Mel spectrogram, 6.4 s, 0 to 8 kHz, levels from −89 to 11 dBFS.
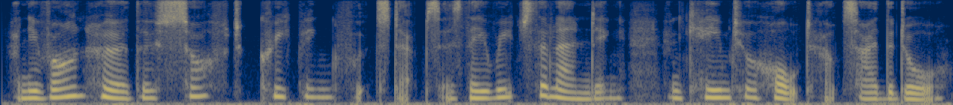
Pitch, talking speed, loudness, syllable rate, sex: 210 Hz, 190 wpm, -19 LUFS, 5.0 syllables/s, female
